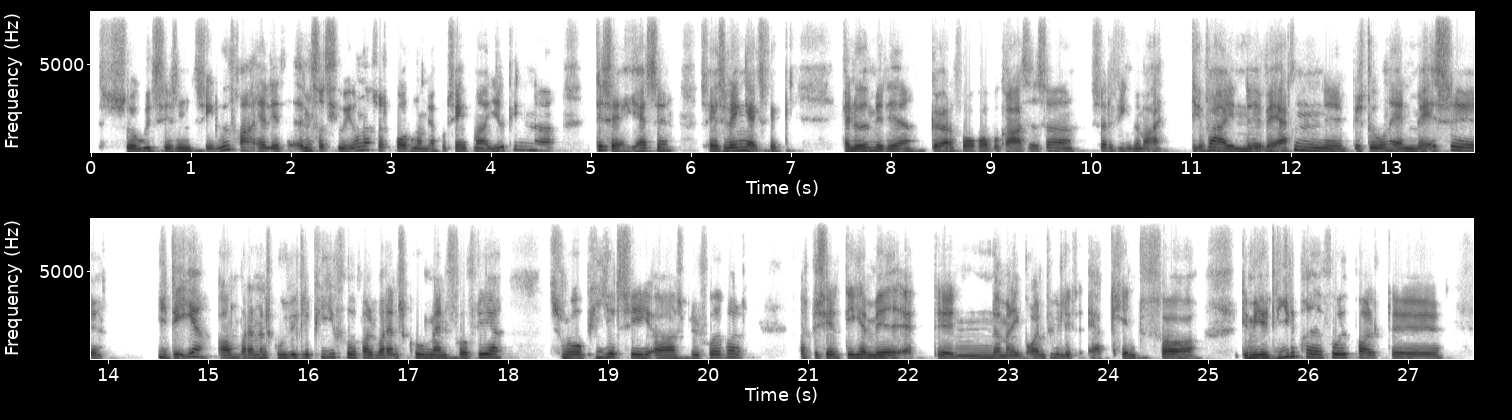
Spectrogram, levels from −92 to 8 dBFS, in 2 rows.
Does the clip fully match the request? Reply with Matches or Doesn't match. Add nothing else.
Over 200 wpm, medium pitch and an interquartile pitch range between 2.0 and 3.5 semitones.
Matches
